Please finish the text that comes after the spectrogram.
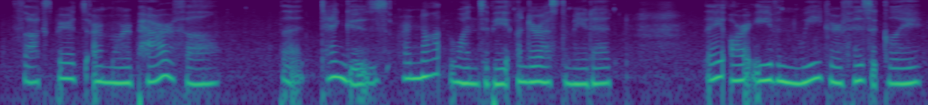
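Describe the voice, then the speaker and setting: A woman playing a gentle, knowing fox spirit in an ASMR roleplay, telling stories in a soft, breathy, soothing voice. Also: medium pitch, rough recording. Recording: steady rain and brushing noise layered in. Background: indoor rain patter and brushing sounds.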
